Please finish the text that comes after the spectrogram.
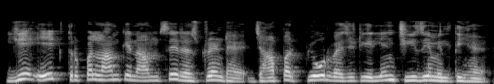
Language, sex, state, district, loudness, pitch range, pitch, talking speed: Hindi, male, Uttar Pradesh, Lalitpur, -14 LUFS, 165-205 Hz, 185 Hz, 195 wpm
